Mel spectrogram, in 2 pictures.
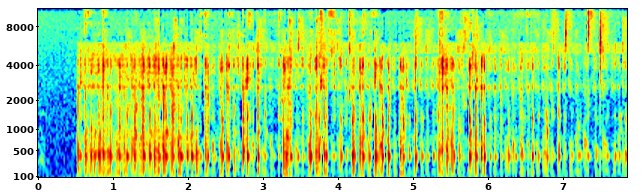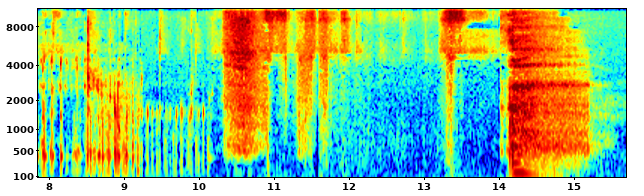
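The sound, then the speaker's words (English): Steady bubbling through the water of a dab rig for about nine seconds as someone takes a dab hit, followed by a few breathy exhales and a final forceful blow of air, with no talking. “Wasn't satisfied with that dab hit, guys.”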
